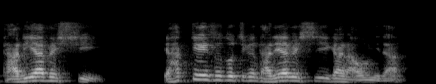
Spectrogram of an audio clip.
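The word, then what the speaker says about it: דריוש: 표현하다 보니까 나온 말이고, 실제 발음은 다리아베시라고 하는 발음이 훨씬 더 정확할 겁니다.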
